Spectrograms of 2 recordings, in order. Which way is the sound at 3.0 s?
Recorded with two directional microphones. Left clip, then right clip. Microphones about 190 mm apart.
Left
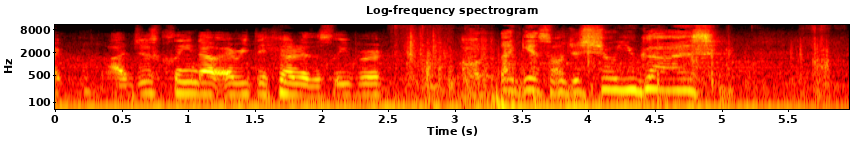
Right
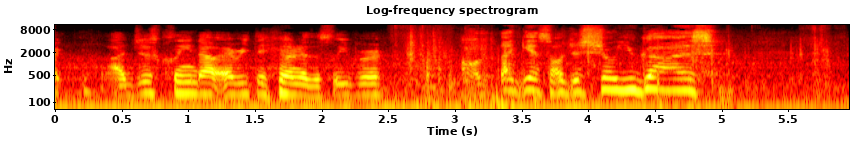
5° right (ahead or behind).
